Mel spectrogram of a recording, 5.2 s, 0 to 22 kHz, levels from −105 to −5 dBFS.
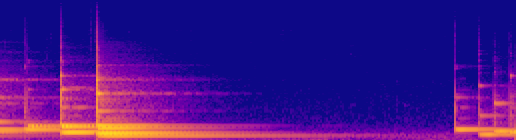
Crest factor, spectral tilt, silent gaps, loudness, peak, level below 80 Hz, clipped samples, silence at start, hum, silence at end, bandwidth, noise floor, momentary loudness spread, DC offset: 18 dB; -10 dB/octave; none; -21 LUFS; -4 dBFS; -66 dBFS; under 0.1%; 0 s; none; 0 s; 6 kHz; -69 dBFS; 22 LU; under 0.1%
